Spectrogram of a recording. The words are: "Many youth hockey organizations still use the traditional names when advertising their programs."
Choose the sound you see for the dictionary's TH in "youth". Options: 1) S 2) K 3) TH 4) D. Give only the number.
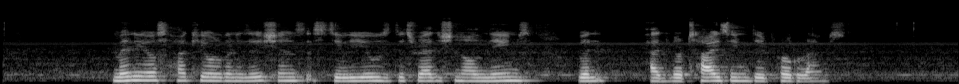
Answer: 1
